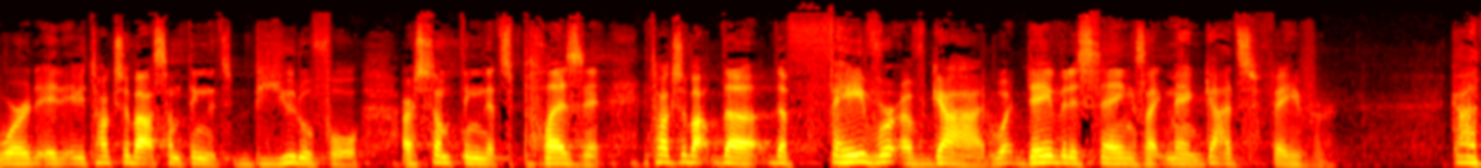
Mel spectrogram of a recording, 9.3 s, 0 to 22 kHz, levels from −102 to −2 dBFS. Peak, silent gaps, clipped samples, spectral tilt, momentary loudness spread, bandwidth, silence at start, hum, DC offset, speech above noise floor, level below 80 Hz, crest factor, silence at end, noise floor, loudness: -8 dBFS; none; under 0.1%; -4.5 dB/octave; 11 LU; 16 kHz; 0 s; none; under 0.1%; 36 dB; -70 dBFS; 22 dB; 0 s; -65 dBFS; -29 LUFS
